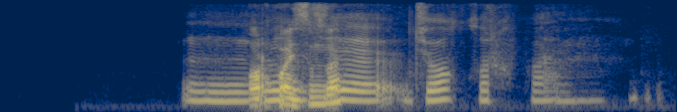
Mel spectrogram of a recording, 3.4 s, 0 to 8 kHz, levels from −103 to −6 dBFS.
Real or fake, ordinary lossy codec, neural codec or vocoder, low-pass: fake; none; vocoder, 22.05 kHz, 80 mel bands, WaveNeXt; 7.2 kHz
